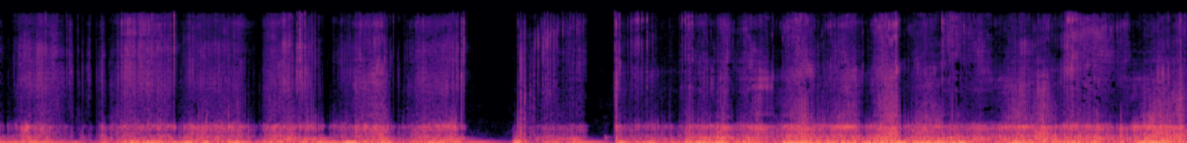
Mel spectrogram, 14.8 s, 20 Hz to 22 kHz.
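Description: Long red nails scratch the sides and top of the hollow steel mesh grille on a black condenser microphone. A dense, continuous scraping rasp is heard, heavy with low rumble and a steady tone near 370 Hz. It breaks off in brief silences around six and seven and a half seconds before resuming.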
